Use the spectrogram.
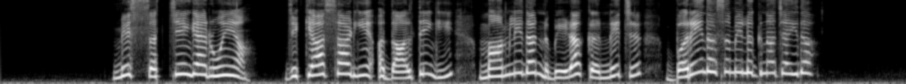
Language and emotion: Dogri, angry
